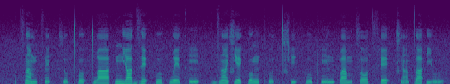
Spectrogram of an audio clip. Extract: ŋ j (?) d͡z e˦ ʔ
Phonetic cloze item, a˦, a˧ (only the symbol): a˦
